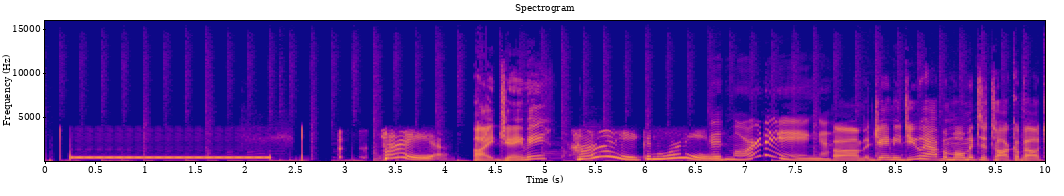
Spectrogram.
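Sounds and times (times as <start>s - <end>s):
steady unbroken telephone tone: 0.2s - 2.3s
speech: 3.9s - 10.0s.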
